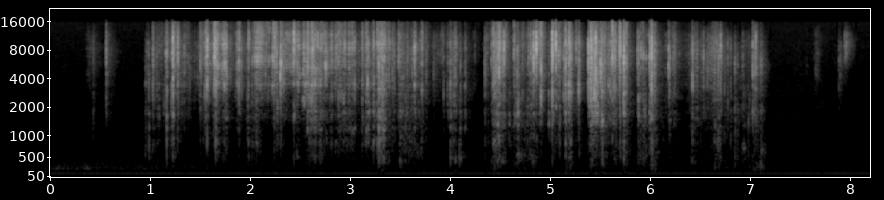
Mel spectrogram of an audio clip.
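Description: Plastic wrappers crinkle and rustle as they are torn open.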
